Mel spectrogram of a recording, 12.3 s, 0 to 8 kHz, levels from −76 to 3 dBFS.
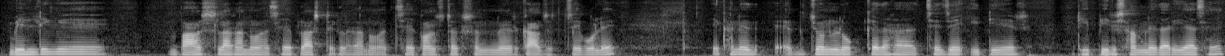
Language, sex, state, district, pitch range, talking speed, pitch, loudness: Bengali, male, West Bengal, Jalpaiguri, 110-120 Hz, 115 wpm, 115 Hz, -20 LUFS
